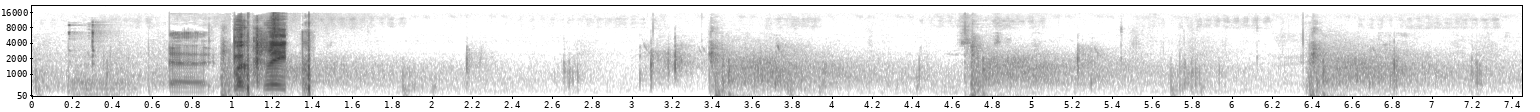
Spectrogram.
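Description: Gunshots crack in short bursts at a distance.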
